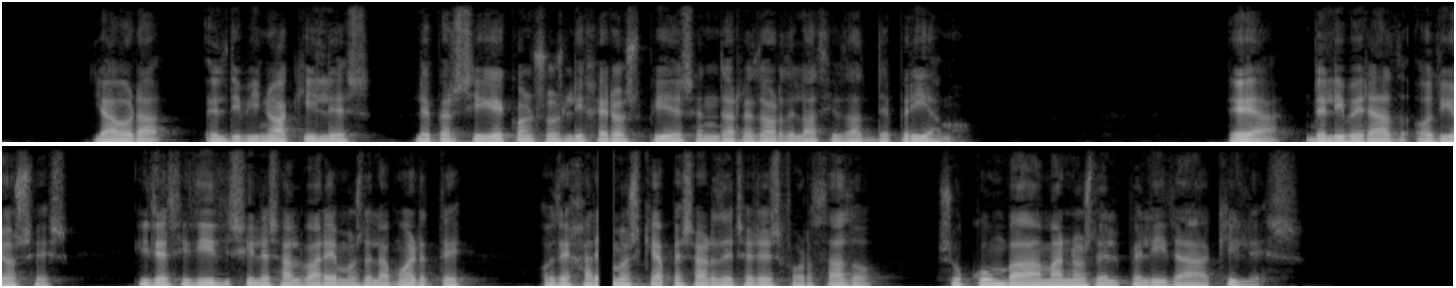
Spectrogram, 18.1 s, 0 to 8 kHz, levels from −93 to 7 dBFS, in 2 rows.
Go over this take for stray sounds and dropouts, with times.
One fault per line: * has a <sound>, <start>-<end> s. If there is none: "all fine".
* has a dropout, 12.8-12.9 s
